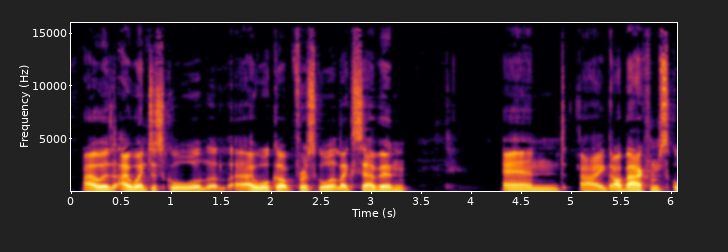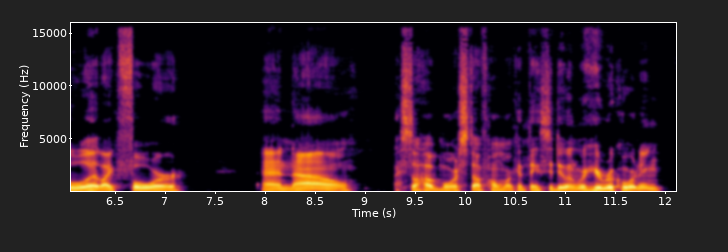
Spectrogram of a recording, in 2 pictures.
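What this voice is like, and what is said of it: Tired, worn-out voice. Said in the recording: “I don't know if you can tell by my voice, but like... Ibrahim noticed immediately, like, I am tuckered out.”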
